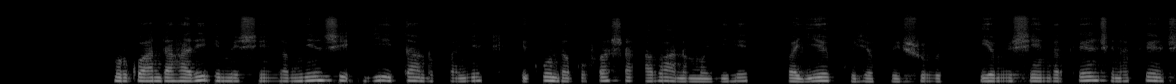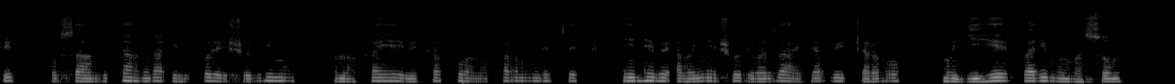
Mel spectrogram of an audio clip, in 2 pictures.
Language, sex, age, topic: Kinyarwanda, female, 18-24, education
